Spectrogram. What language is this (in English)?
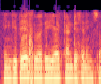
Tamil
